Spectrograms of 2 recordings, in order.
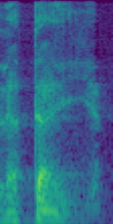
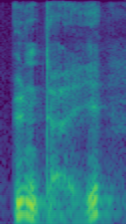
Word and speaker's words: taille: Eh bien, le mot suivant, c'est la taille. La taille, une taille, как может быть таля, так и размер.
